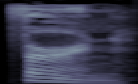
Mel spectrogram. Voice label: "fern", American English; ɝː - ɜː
